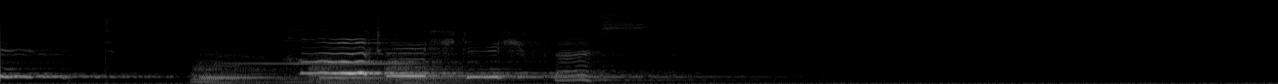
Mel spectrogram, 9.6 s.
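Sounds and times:
ensemble of eight instruments: 1.4 - 2.4
person singing: 2.0 - 4.9.

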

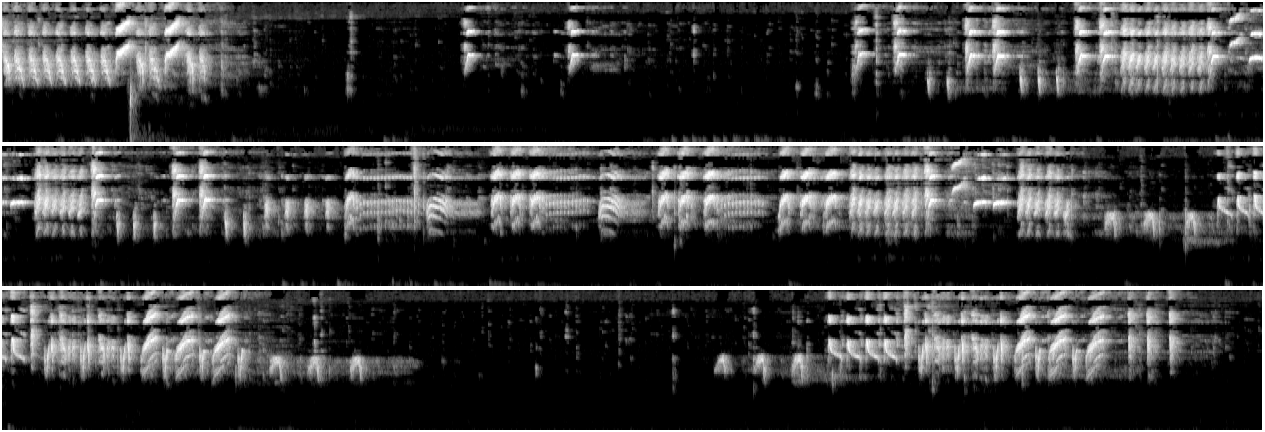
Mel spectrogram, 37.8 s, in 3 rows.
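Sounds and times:
Blyth's reed warbler Acrocephalus dumetorum singing: 0.0 - 2.6, 8.5 - 29.2, 32.4 - 37.1.

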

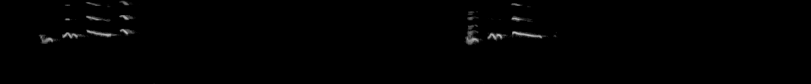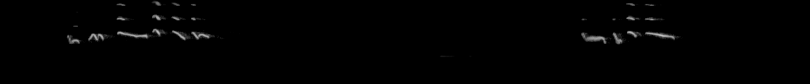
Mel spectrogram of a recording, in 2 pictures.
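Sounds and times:
crested lark Galerida cristata: 0.4 - 1.3, 4.7 - 5.4, 8.8 - 10.3, 13.9 - 15.0.

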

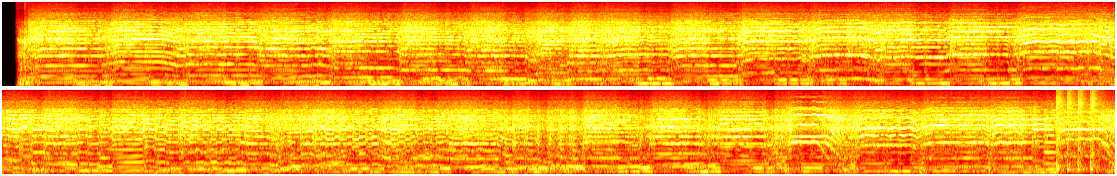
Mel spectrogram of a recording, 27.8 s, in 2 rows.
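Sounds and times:
guitar solo: 0.2 - 27.8.

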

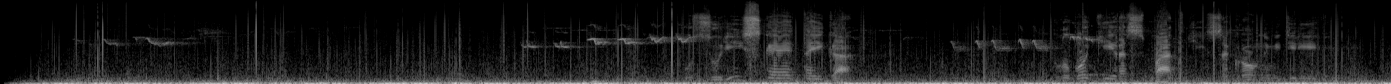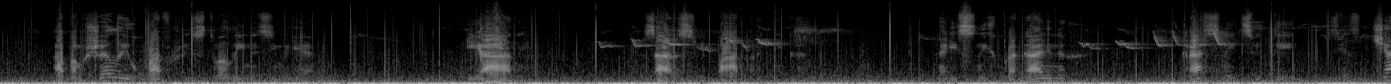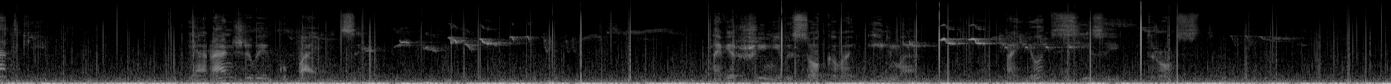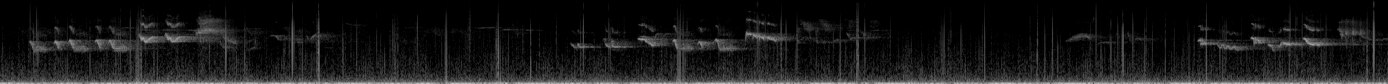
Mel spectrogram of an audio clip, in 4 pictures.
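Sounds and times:
bird voices in nature: 0.1 - 55.5.

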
